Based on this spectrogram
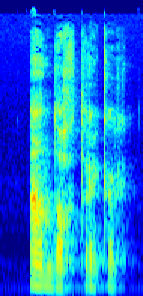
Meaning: alternative form of aandachtstrekker
- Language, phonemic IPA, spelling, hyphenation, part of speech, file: Dutch, /ˈaːn.dɑxˌtrɛ.kər/, aandachttrekker, aan‧dacht‧trek‧ker, noun, Nl-aandachttrekker.ogg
